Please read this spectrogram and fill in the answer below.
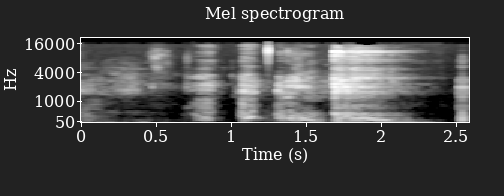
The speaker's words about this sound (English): Don't cough into the microphone.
